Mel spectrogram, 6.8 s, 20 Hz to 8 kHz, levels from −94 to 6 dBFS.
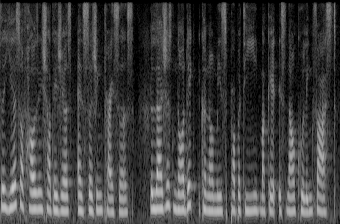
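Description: From 2.66 to 3.00 s, the room background drops out and a steady, featureless hiss about 3 dB quieter replaces it, likely comfort noise in place of the background during a transmission pause.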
